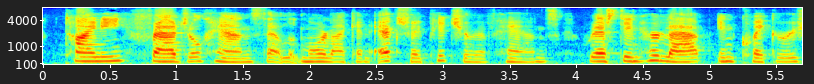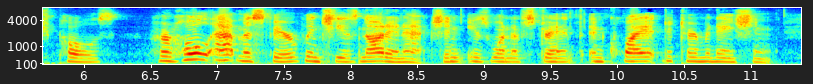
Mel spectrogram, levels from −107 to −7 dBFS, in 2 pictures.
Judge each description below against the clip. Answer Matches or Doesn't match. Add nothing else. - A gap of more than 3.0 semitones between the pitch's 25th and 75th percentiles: Doesn't match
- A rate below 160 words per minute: Doesn't match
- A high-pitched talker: Matches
